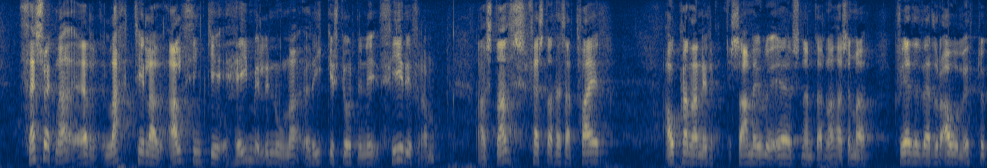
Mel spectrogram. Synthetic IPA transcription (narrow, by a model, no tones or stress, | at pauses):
θɛsːvɛknaɛɾlaxt̪ʰːɪlaðalθiɲcɪɦeːjmɪlɪnːuːna̰ɾiːcɪst̪jowɾt̪nɪnːɪfɪːɾɪɾ̥fɾa̰m | a̰ðst̪aðsfɛst̪aθɛsːat̪ʰvaːjɾ | a̰ːwkʰvaɾðanːɪɾ̥saːmeɣlʏɛɾ̥snɛmt̪aɾnaθasɛmað | kʰvɛːðɪðvɛɾðʏɾaːwʏmʏhp̚t̪ʰœ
